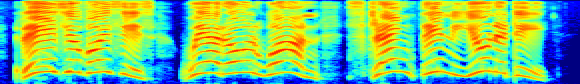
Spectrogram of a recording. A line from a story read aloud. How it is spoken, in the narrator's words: hollered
